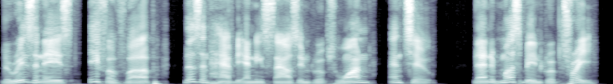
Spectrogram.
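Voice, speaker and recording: A man teaching English pronunciation in a scripted online lesson, speaking slowly and deliberately and repeating each word for drilling. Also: mid-range voice, big pitch swings, fairly bright tone, no room sound, studio quality.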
